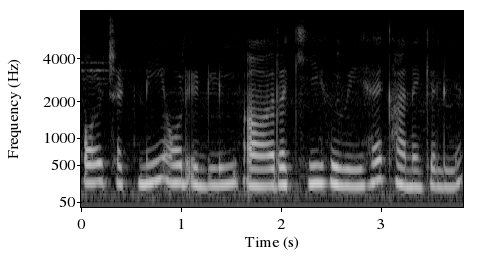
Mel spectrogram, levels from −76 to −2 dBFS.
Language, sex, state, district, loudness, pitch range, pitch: Hindi, female, Uttar Pradesh, Etah, -27 LUFS, 225-255 Hz, 240 Hz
